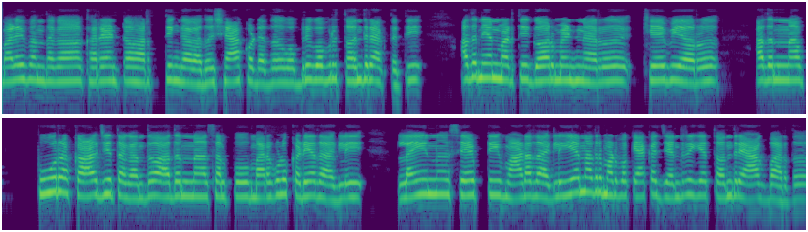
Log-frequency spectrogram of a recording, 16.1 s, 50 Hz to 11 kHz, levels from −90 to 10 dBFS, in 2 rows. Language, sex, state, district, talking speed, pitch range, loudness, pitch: Kannada, female, Karnataka, Bellary, 130 wpm, 240-265 Hz, -15 LUFS, 255 Hz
